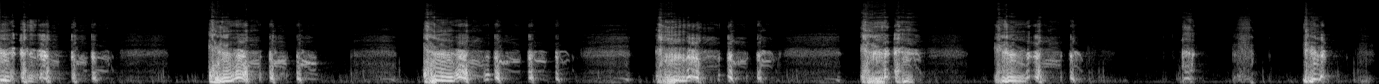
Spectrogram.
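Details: Repeated bouts of harsh coughing with throat clearing, about seven bursts in fourteen seconds, from a person with a lingering cough that started the night before, along with a headache; a cough.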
